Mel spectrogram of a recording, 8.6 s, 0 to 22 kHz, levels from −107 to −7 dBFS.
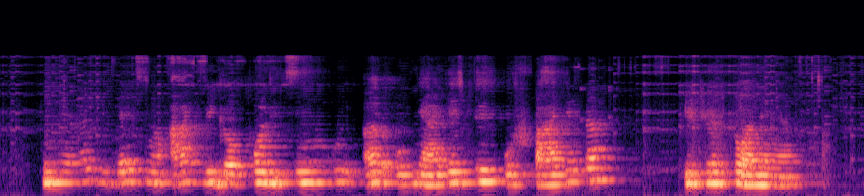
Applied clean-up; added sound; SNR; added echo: neural separator model SepFormer DNS4.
